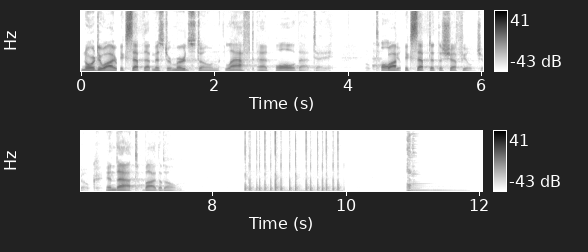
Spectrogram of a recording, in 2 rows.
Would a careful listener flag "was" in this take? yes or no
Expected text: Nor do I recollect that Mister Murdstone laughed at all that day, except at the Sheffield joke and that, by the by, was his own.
yes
